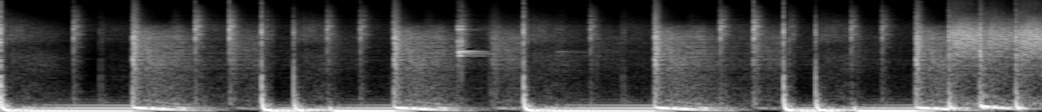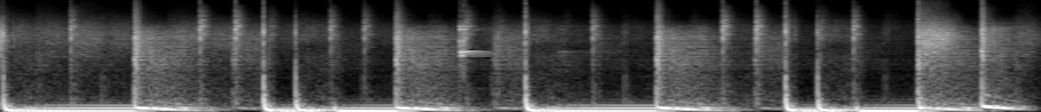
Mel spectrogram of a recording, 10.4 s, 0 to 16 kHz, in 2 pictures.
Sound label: Sage Reef Kit Melodic 92 bpm, Drums; MIDI Clips; Drive and Glow; Ableton; Factory Packs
